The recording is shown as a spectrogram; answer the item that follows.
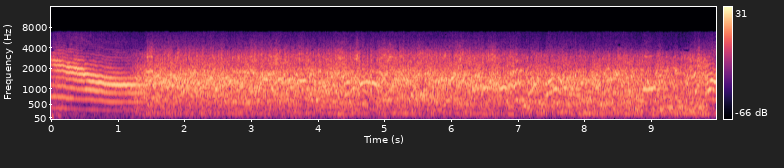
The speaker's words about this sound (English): Meow. What's that, Mrs. Davis? Oh, it's Minerva.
